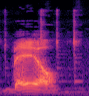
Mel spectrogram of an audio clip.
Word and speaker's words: Baal: In one of my recent videos, I mentioned that the Hebrew word Baal, sometimes pronounced Baal, is used for God.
